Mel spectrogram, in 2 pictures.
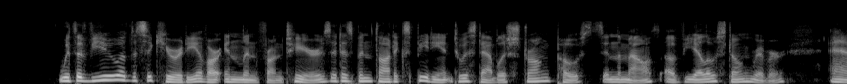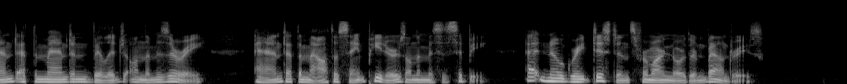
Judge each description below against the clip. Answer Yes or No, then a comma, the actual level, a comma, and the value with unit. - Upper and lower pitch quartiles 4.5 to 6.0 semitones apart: Yes, average, 4.8 semitones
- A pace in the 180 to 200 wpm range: Yes, average, 185 wpm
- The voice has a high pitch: No, low, 115 Hz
